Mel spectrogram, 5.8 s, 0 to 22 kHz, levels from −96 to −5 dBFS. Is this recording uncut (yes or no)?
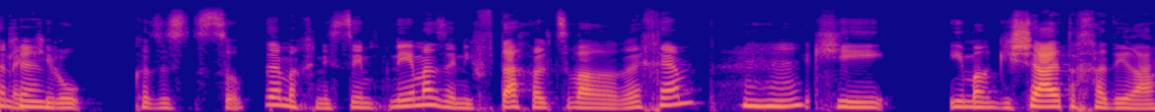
no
